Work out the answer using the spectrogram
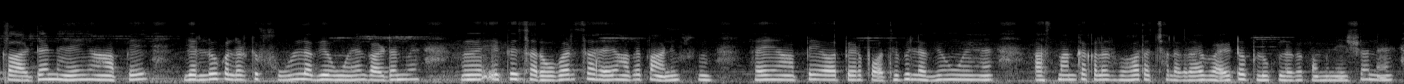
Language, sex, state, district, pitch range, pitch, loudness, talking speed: Hindi, female, Bihar, Araria, 205-225 Hz, 210 Hz, -15 LUFS, 155 wpm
